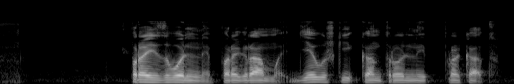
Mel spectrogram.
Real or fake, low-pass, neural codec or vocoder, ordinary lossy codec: real; none; none; none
